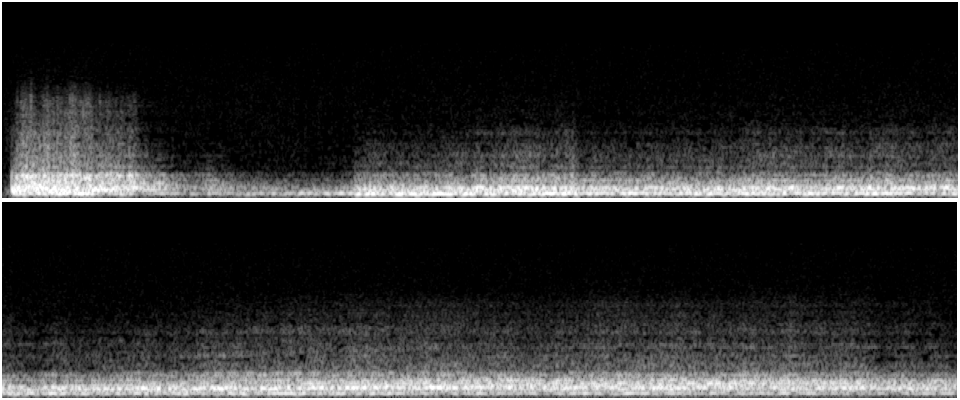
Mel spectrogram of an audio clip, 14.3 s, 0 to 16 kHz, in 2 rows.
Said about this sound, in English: Stand by to fire rockets. Half G acceleration. Standing by, sir. 1/2 G. Fire rockets.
